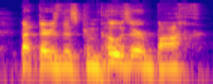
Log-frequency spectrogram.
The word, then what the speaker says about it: Bach: but there's this composer Bach right b-a-c-h and that CH at the end of his name is pronounced uh with a Velar fricative so English doesn't really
